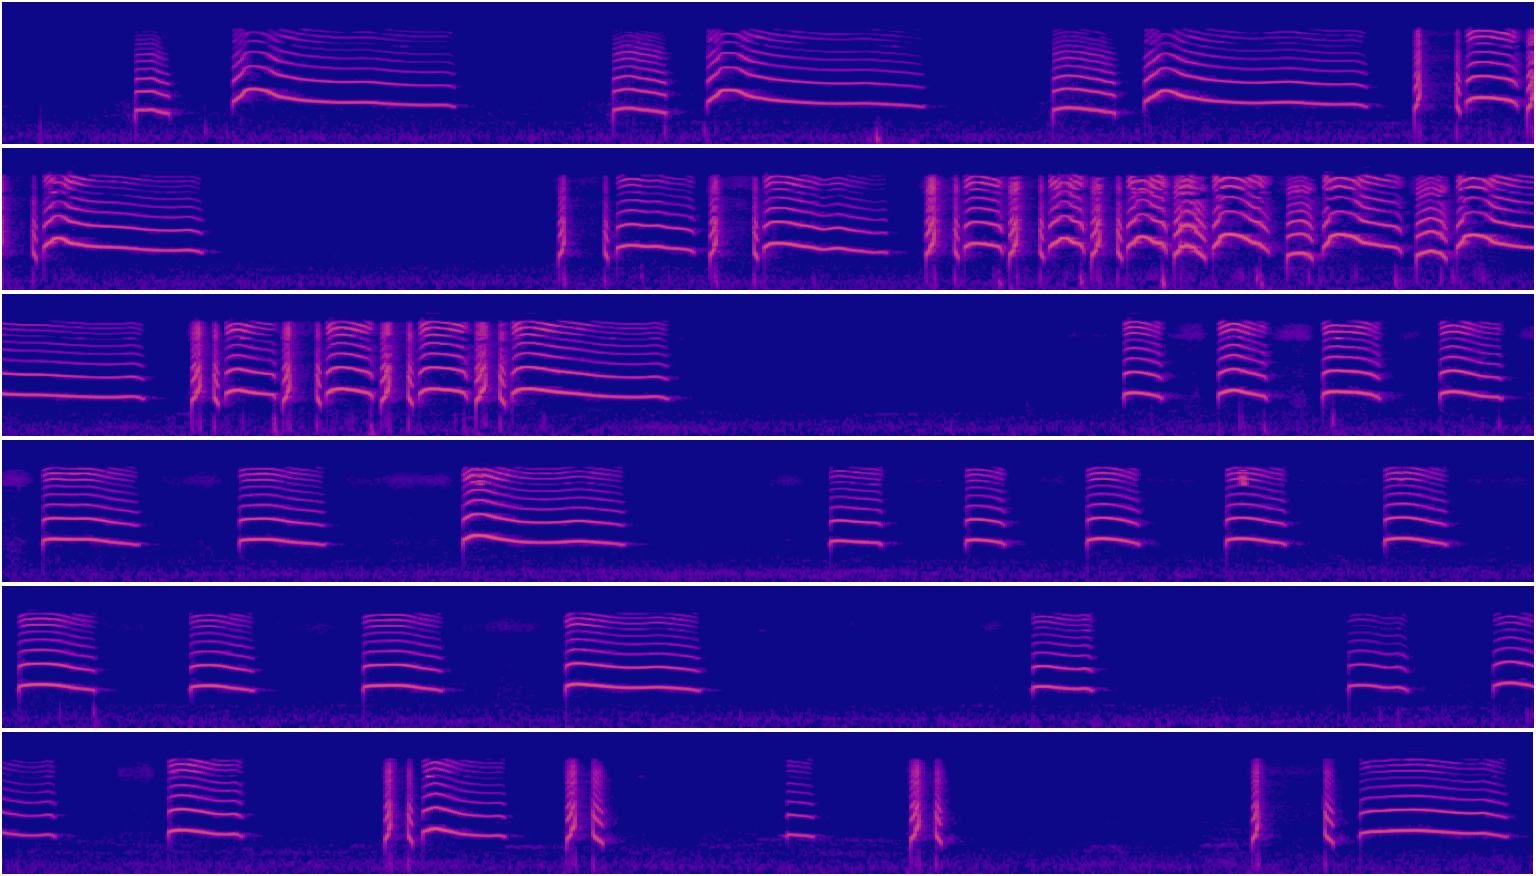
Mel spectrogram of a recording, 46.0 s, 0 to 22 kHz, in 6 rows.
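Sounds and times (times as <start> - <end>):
rubber squeak toy squeaking: 0.6 - 2.4, 3.0 - 8.8, 10.4 - 18.8, 20.8 - 26.2, 27.0 - 34.3, 35.6 - 36.2, 37.3 - 39.6, 40.2 - 41.5, 42.2 - 43.2, 44.5 - 45.9.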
